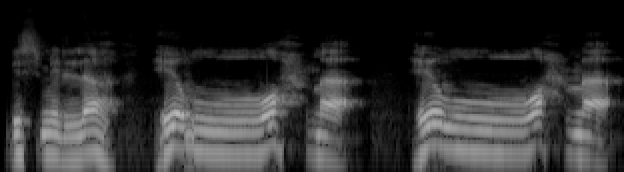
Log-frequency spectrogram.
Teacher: اس کی را مشدد ہے اور اس کو خوب تفخیم کے ساتھ پڑھنا ہے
